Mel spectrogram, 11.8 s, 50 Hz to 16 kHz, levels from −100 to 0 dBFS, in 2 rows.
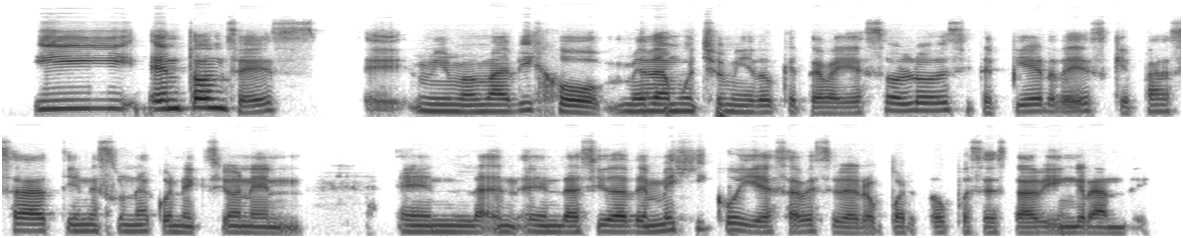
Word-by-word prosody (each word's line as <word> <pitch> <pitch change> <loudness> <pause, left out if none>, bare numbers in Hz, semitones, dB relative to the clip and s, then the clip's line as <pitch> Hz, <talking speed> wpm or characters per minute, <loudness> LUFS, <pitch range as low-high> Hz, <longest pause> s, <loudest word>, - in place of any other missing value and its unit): y 245 +2 +4
entonces, 235 -6 +4 0.2
eh, 440 -3 -6
mi 185 -1 -3
mamá 175 0 +1
dijo: 175 -5 +1
"Me 180 0 -1
da 185 -1 +6
mucho 185 0 -2
miedo 160 -1 -3
que - - -7
te - - -1
vayas 140 +1 -3
solo, 200 0 0
si 210 - -12
te - - -6
pierdes, 170 - -2
¿qué 150 - -8
pasa?, 175 -1 0
tienes 160 -1 -6
una 160 -1 -5
conexión 145 -1 -2
en 130 -1 -3 0.5
en 150 -1 -2
la 145 - 0
en 150 0 -3
la 145 0 +4
Ciudad 150 -1 +2
de 145 - 0
México 185 +2 -3
y 160 - -3
ya 140 - +2
sabes, 155 +2 -3
el 130 - 0
aeropuerto 135 +2 -4
pues - - -9
está 130 0 +1
bien 130 - -1
grande". 130 -2 0
165 Hz, 200 wpm, -25 LUFS, 145-190 Hz, 0.5 s, da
